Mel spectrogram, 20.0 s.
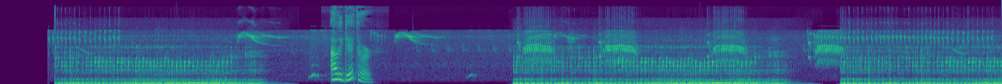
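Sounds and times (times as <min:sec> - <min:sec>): alligator bellowing: 0:01.1 - 0:05.8, 0:10.2 - 0:20.0.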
